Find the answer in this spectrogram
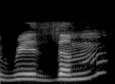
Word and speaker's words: rhythm: it but not always when i say rhythm rhythm this is a syllable without a vowel right because the m is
